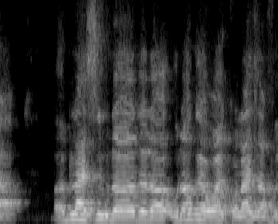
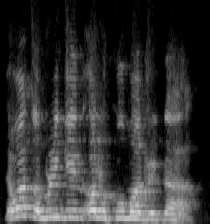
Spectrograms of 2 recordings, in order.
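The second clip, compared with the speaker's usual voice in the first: ordinary talk, nothing marked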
